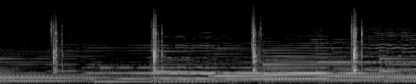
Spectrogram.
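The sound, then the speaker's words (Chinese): A clock ticks steadily, four crisp, sharp clicks spaced about a second apart, sounding over a soft, sustained musical backdrop of low held tones. “让人现在只剩下偶尔会想起来的记忆，还有滴答滴答时间溜过的声音。”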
